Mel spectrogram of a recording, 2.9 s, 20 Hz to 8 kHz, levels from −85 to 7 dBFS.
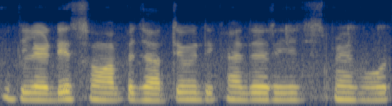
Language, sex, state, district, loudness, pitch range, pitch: Hindi, male, Madhya Pradesh, Dhar, -17 LUFS, 145-155 Hz, 150 Hz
